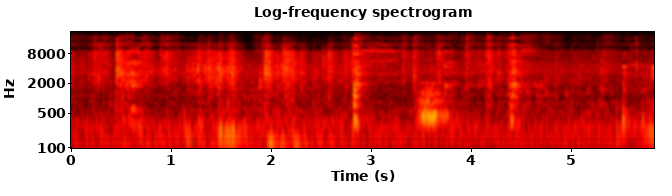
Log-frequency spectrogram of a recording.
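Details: Dogs barking in the background of a home shared with nine dogs, giving a few short, sharp barks spread through the middle, with people talking close by.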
